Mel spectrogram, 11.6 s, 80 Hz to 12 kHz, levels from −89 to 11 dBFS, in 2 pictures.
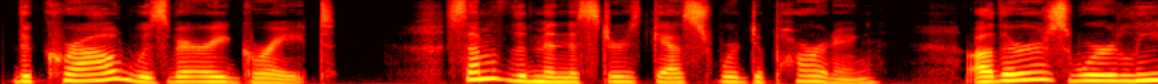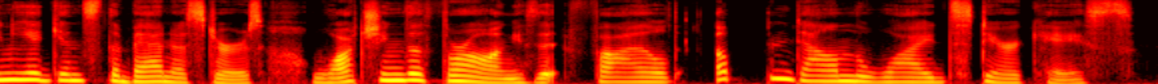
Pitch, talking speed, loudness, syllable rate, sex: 200 Hz, 155 wpm, -20 LUFS, 4.6 syllables/s, female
